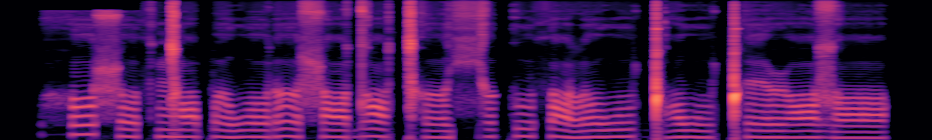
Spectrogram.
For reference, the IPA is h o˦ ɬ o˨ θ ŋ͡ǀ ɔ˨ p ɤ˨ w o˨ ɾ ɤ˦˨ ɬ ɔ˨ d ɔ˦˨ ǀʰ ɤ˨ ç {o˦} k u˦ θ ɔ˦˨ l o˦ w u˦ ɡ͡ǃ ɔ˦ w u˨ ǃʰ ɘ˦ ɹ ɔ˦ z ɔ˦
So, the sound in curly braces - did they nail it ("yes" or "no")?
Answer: no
